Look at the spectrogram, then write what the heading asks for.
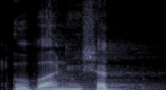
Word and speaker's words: Upanishad: Upanishad. 3 syllables. Upanishad.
